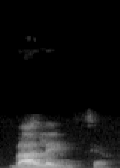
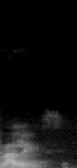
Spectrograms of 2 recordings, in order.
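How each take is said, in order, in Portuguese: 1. O som do v é pronunciado com mais força. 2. O som do v é pronunciado suavemente e de leve. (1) "mais de força quando é inicial" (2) "no meio da frase, ela vai ser suave"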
